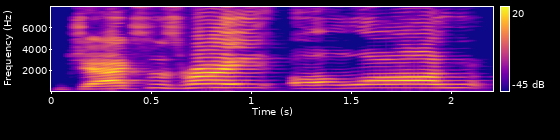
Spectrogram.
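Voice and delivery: loud, vindicated cry; excited exclamation. Real, not acted. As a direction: announce it like a big reveal. Vindicated exclamation while watching.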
